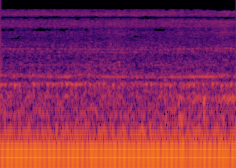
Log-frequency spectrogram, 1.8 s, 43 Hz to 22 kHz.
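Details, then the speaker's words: Mahindra Roxor first start after two weeks of polar-vortex cold at -5°F on the standard battery: steady, even low diesel rumble that smooths out completely, still smoking a little because it's cold; normal healthy cold idle. "you can hear the engine that smooth out completely still smoking a little bit because it's cold"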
